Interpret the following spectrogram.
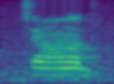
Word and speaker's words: চাঁদ: আর হুম, চাঁদ বললে চাঁদ বলি না, চাঁদ বললে কথাটা ঠিক, মানে নাক দিয়ে উচ্চারণ করতে হয় চাঁদ চন্দ্রবিন্দুর জন্য।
